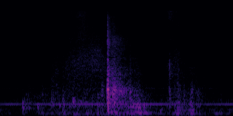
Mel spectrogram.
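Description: Hands shifting an inflatable PVC paddle board on a wooden floor: one soft thump about a second in, with light scuffing and rubbing around it.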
